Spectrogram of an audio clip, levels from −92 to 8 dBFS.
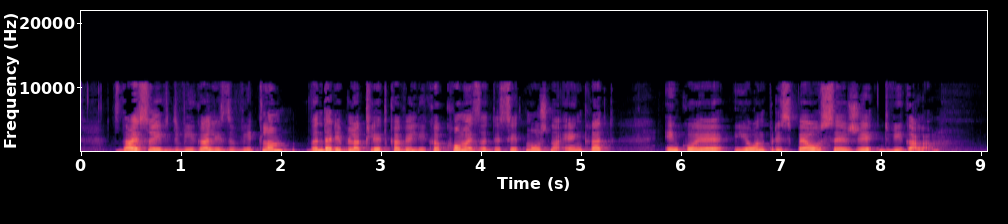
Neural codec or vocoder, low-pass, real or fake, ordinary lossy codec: none; 10.8 kHz; real; MP3, 48 kbps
